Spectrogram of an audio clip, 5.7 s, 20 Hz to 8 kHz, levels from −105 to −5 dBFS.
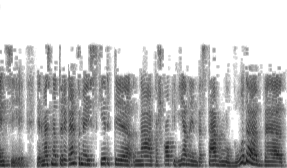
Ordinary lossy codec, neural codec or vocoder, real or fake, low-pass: MP3, 24 kbps; none; real; 7.2 kHz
